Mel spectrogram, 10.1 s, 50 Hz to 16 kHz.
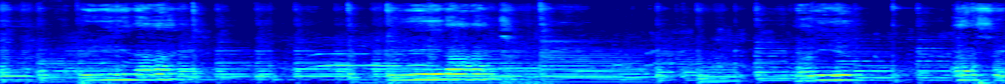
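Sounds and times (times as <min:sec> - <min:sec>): man singing: 0:00.0 - 0:03.1, 0:03.7 - 0:05.8, 0:07.6 - 0:10.0
guitar accompaniment: 0:00.0 - 0:10.0.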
